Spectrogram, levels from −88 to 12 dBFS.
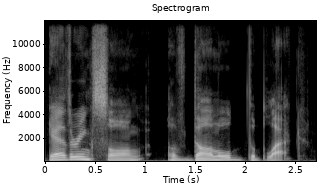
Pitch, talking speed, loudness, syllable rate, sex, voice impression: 145 Hz, 130 wpm, -20 LUFS, 3.9 syllables/s, male, masculine, adult-like, tensed, clear, fluent, intellectual, friendly, unique, kind, slightly modest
